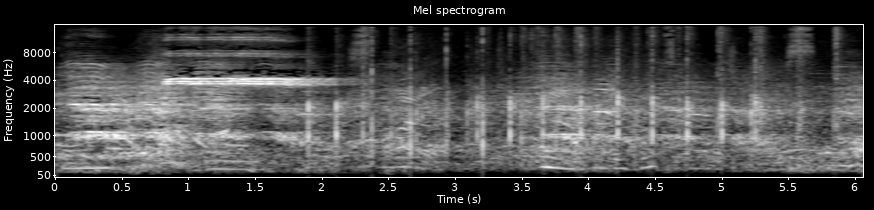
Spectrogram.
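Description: Spectators' voices echoing in a gym during a basketball game. A long, steady, high whistle blast comes about a second in, then a basketball bounces several times on the court.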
